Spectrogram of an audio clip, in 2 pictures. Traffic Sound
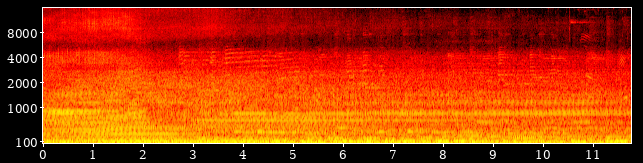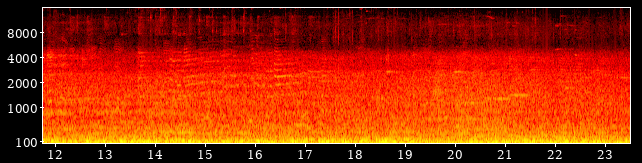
0.0 14.0

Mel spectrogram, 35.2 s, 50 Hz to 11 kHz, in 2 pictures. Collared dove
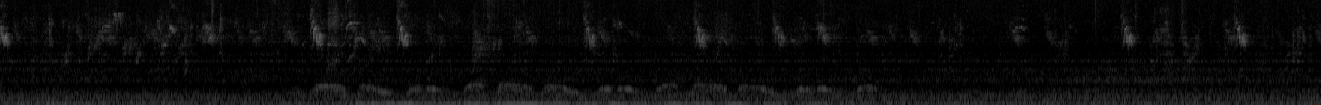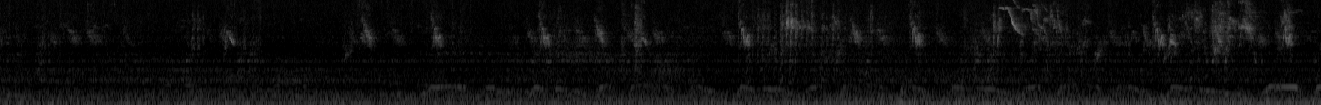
1.9 12.9, 22.2 35.2

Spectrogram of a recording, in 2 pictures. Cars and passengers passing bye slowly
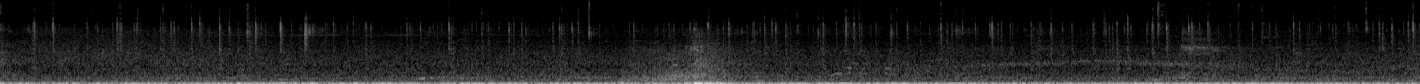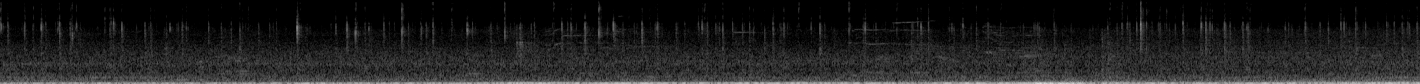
0.0 18.0

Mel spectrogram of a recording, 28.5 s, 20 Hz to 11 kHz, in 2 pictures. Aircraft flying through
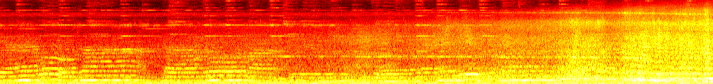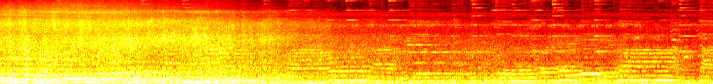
6.8 24.1

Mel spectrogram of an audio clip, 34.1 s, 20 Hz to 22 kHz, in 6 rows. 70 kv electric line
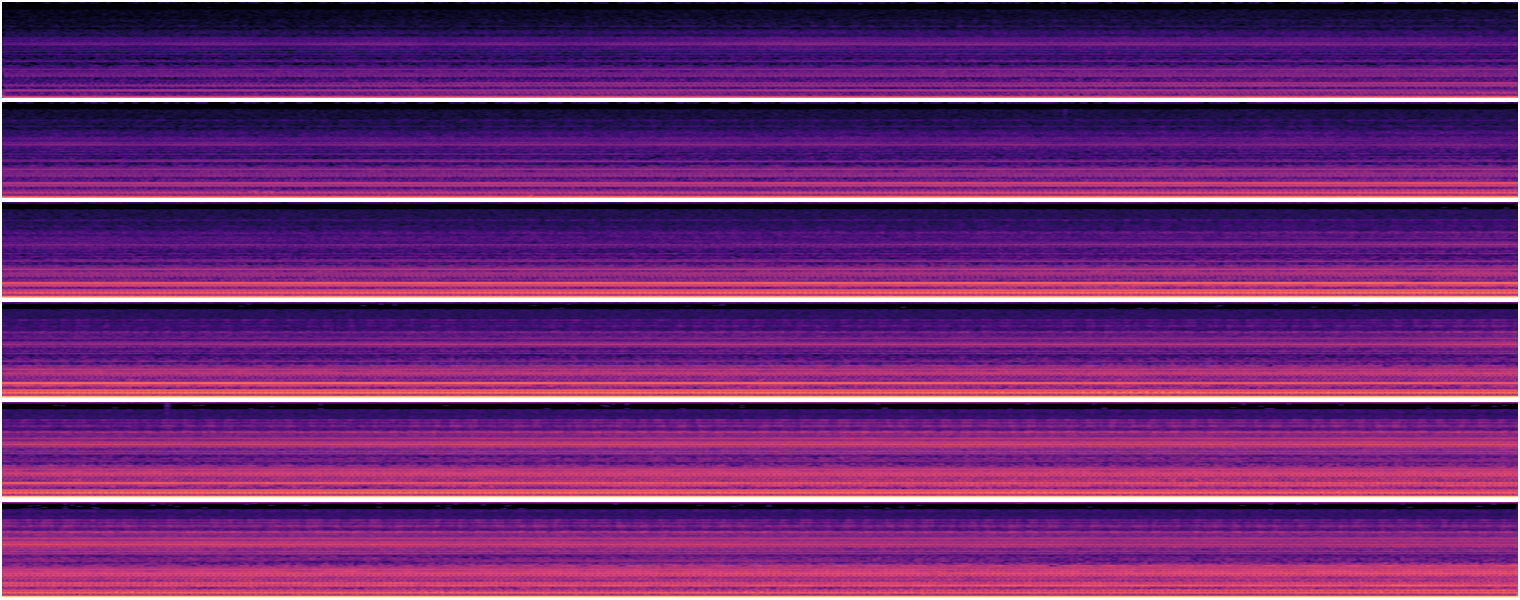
15.5 34.1

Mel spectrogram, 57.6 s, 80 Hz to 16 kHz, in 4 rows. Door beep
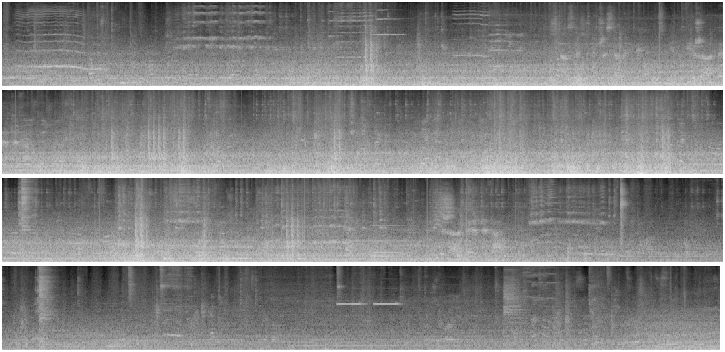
50.0 51.3

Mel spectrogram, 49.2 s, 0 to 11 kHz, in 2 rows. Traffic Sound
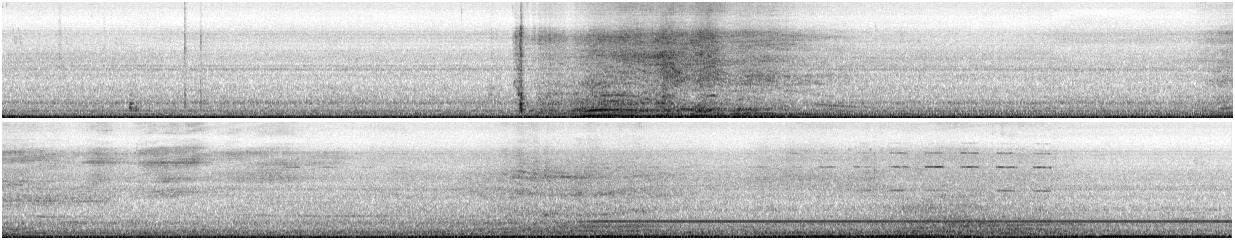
10.2 18.3, 21.7 49.2

